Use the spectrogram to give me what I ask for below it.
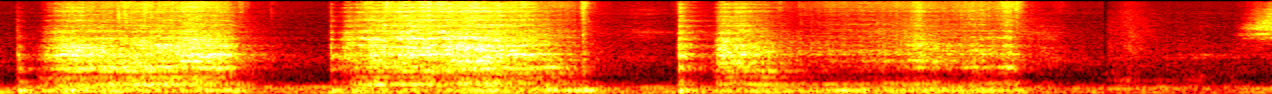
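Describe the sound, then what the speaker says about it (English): Paint is scraped off a surface in an apartment with long, harsh rasping strokes, four or five passes separated by brief pauses, close and fairly loud with no talk. "why am I scraping the paint off?"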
